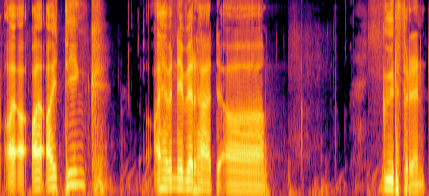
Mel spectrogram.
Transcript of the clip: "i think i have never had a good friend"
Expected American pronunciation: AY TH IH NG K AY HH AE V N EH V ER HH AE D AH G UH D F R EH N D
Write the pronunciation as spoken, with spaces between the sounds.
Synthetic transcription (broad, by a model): AY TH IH NG K AY HH AE V N EH V ER HH AE D AH G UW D F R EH N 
